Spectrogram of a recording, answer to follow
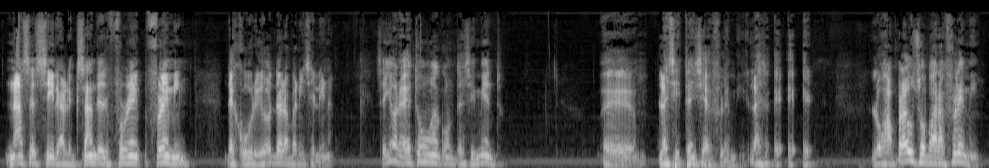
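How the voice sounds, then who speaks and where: An older Cuban man with a Cuban accent hosts a radio show. His voice is gravelly with a bright, edgy tone. He rambles through history in a casual, joking way, full of fillers and restarts. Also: medium pitch. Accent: Cuban Spanish. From Cuba. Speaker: radio host. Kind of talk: casual on-air history chat.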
